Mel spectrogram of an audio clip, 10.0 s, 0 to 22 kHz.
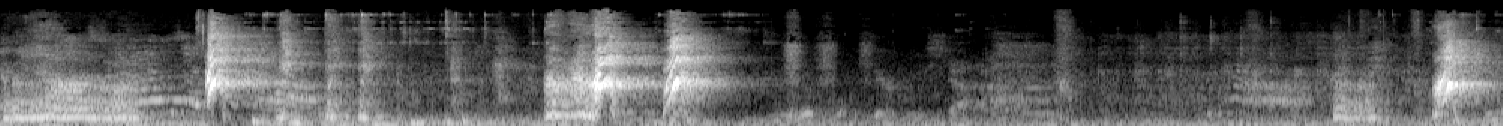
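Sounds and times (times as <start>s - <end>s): small dog barking: 3.6s - 4.8s, 9.6s - 10.0s.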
